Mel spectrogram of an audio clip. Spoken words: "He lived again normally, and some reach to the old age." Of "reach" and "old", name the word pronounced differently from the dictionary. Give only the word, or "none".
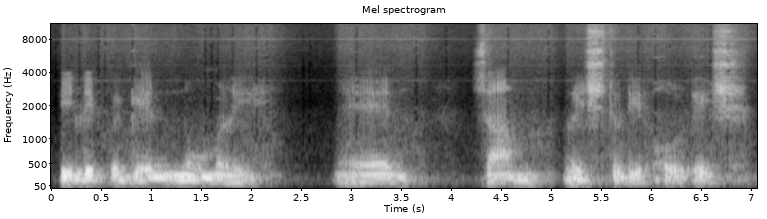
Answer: old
